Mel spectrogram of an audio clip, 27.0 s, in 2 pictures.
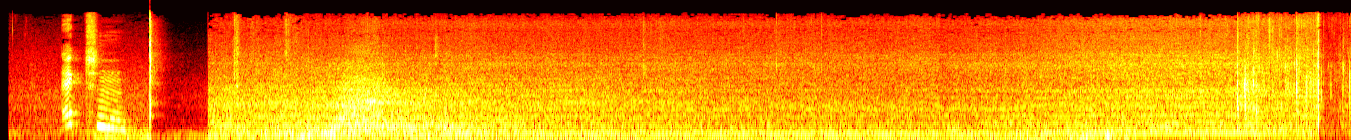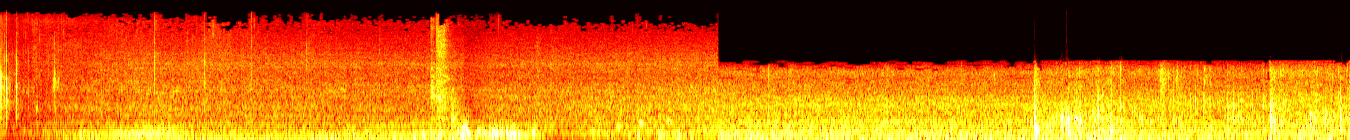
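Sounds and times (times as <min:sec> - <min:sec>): car engine running: 0:01.7 - 0:26.1.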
